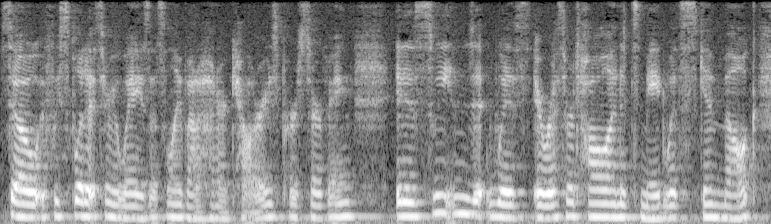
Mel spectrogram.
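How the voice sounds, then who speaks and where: A soft-spoken woman talks at a moderate pace with an American accent. Her pitch is fairly low, and background noise is noticeable. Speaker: lifestyle vlogger. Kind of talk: casual vlog talk to camera. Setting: at home.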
